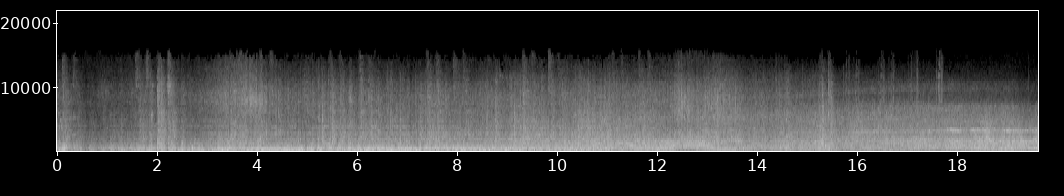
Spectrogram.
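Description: Steel wheels of a commuter train rolling steadily on the rails as the coaches pass directly underneath, with a clickety-clack of wheels over rail joints. Partway through, the low rumble of a diesel locomotive comes in as it goes by.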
